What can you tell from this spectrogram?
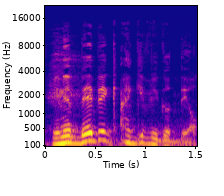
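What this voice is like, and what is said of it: Put-on Russian accent. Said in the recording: “speaking in Russian accent ... talk in a Russian accent”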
